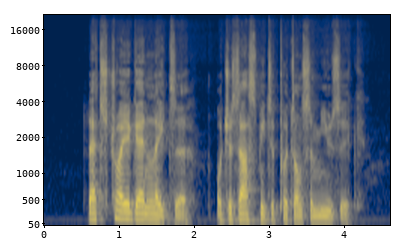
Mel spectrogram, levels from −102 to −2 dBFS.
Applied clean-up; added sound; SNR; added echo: none; none; none; none.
